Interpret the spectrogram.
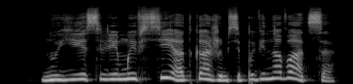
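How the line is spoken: Muttering. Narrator (Russian): пробормотала я

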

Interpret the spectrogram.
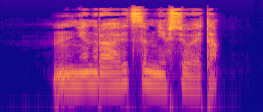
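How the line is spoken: Muttered under breath. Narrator (Russian): пробормотав себе под нос

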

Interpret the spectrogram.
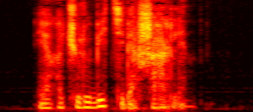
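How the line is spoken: Passionate whisper. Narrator (Russian): страстно прошептал он

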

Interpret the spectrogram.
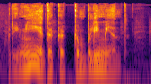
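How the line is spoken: Quiet whisper. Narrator (Russian): тихо шепнул Кобл Катебри

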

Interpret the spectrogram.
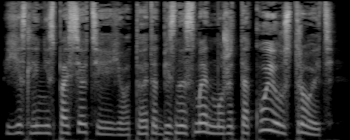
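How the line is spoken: Rapid chatter. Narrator (Russian): тараторила медсестра

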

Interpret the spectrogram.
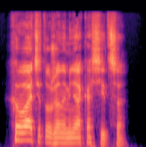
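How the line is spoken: Mocking tone. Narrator (Russian): насмешливо сказала

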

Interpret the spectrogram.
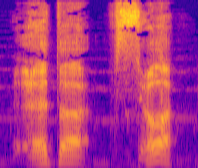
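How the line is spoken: Wheezing question. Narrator (Russian): хрипя спросил Рейн

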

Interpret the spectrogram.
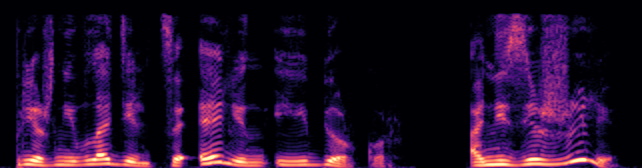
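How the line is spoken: Plain. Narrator (Russian): спросил Мэтью

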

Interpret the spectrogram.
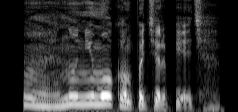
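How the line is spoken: Moaning young woman. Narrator (Russian): простонала длинноухая девушка

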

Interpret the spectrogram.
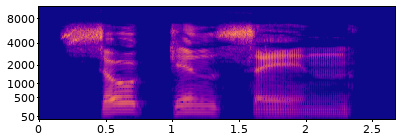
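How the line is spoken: Slow, deliberate. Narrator (Russian): медленно произнес

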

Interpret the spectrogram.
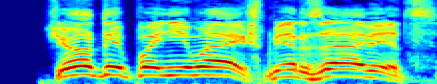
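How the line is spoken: Shouted after someone. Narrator (Russian): закричал Штирлиц вдогонку

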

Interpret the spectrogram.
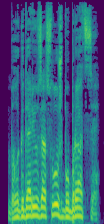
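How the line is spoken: Hoarse. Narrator (Russian): говорю хрипло

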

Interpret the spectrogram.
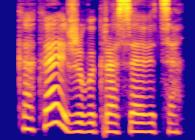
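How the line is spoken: Sighing. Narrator (Russian): Вздохнула медсестра

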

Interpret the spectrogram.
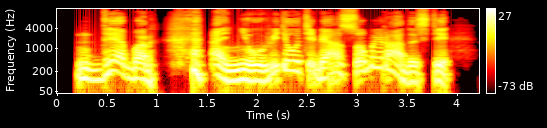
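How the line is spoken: Laughing. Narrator (Russian): засмеялся

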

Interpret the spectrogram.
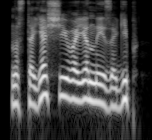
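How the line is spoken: Laughing. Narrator (Russian): сказал он, смеясь

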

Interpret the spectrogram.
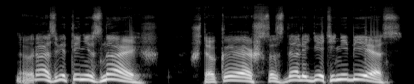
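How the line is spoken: Shouted. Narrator (Russian): закричал Изри

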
